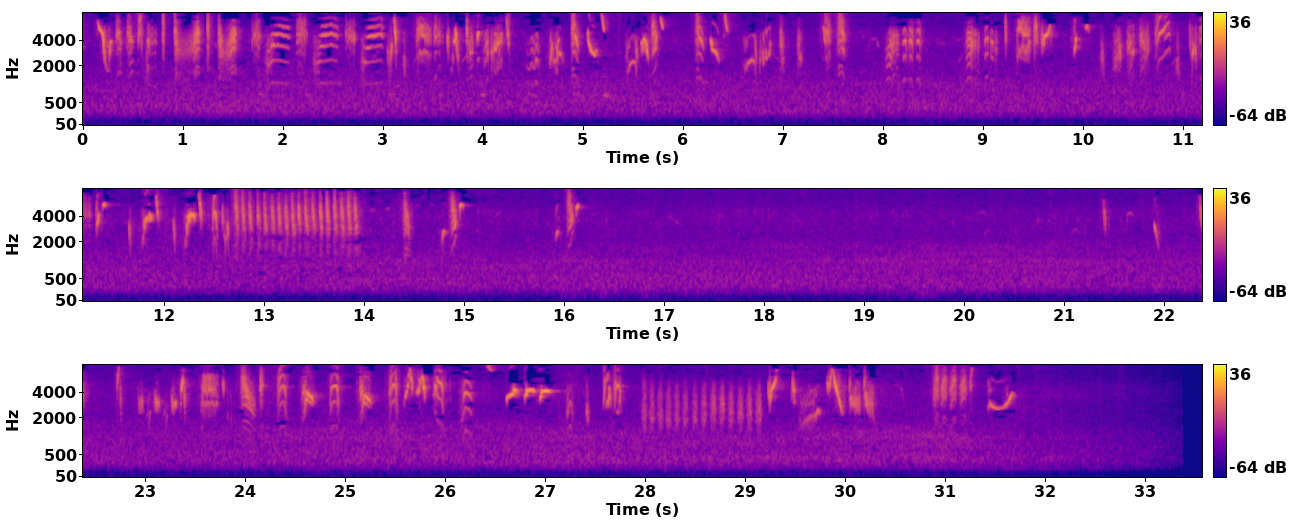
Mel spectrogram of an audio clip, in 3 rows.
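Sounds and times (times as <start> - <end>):
male marsh warbler singing: 0.0 - 16.3, 19.3 - 31.9.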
